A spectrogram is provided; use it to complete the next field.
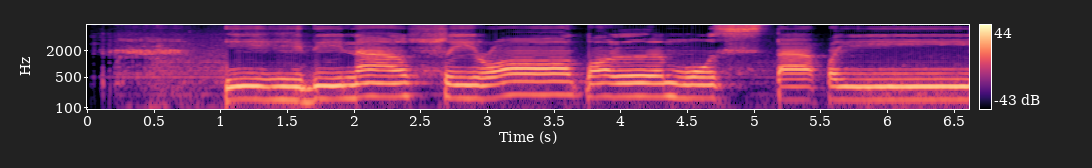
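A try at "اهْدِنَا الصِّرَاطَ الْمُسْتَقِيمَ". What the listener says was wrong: Rohnya masih agak kayak orang bule, kurang bergetar sedikit ya. Sliro.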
